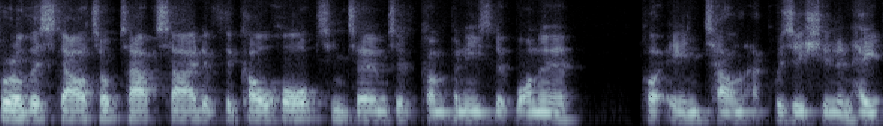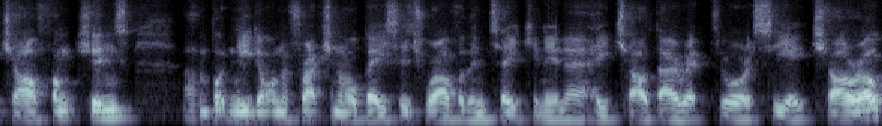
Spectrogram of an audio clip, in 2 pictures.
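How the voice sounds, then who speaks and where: A man talks at a fairly quick pace with a medium pitch. His intonation stays monotone and flat. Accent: British. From UK. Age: 40s. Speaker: startup mentor and speaker. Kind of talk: masterclass lecture. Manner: casual, with frequent fillers.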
